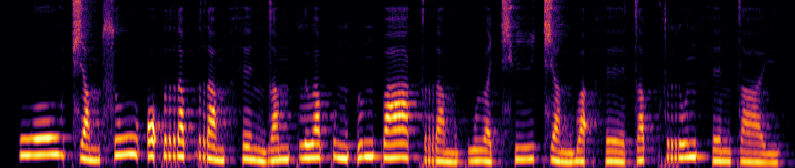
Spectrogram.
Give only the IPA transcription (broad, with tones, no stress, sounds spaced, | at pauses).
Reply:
w oː˥˩ w t͡ɕ a˩˦ m s uː˥˩ ʔ ɔ˥˩ ʔ r a˦˥ p̚ r a˩˦ m h e˨˩ n d a˧ m p l ɯ˦˥ a̯ p ɯ˦˥ ŋ ʔ ɯ˥˩ ŋ p aː˥˩ k r a˨˩ m k w ɯ˨˩ a̯ t͡ɕʰ iː˦˥ t͡ɕ a˩˦ n b a˨˩ ʔ h eː˨˩ t a˦˥ p̚ k r u˥˩ n h e˧ n t a˧ j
